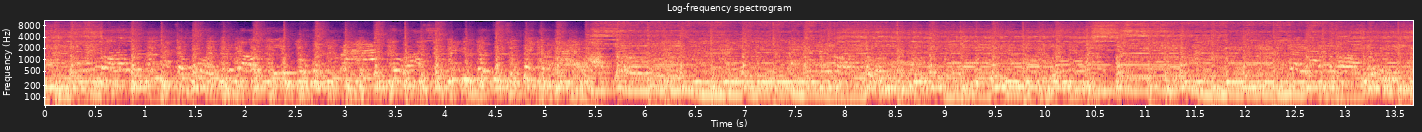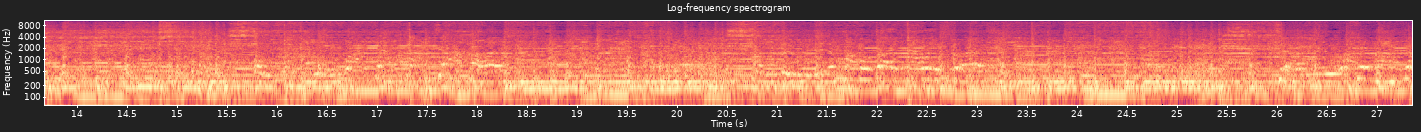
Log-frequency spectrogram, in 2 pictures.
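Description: Live punk rock band playing loud and fast, with distorted electric guitar, bass and a drum kit with cymbals, recorded on a phone microphone. The sound turns brighter and fuller about five seconds in.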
